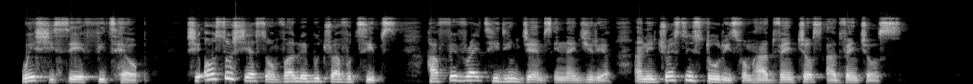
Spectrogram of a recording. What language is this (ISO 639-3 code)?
pcm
